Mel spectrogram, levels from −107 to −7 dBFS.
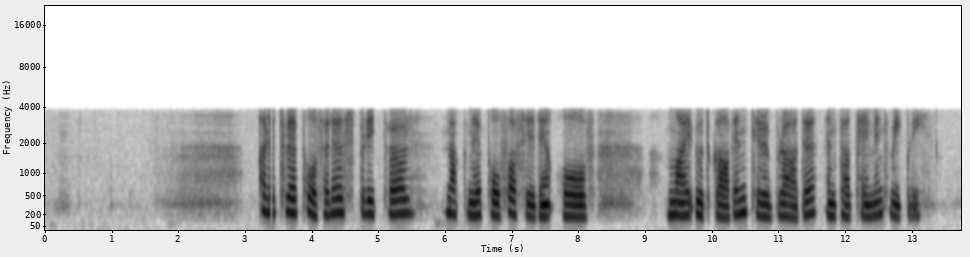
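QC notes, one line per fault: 3.39 to 3.42 s, packet loss filled with silence: a single 30 ms hole drops out of the speech with hard edges at both ends. One lost packet, and the receiver just played silence in its place, no concealment.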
